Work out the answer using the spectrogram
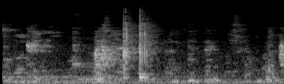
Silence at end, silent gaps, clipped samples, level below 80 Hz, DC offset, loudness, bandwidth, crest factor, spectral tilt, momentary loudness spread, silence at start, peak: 0 s; none; under 0.1%; -42 dBFS; under 0.1%; -23 LUFS; 15 kHz; 24 dB; -4.5 dB/octave; 14 LU; 0 s; 0 dBFS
